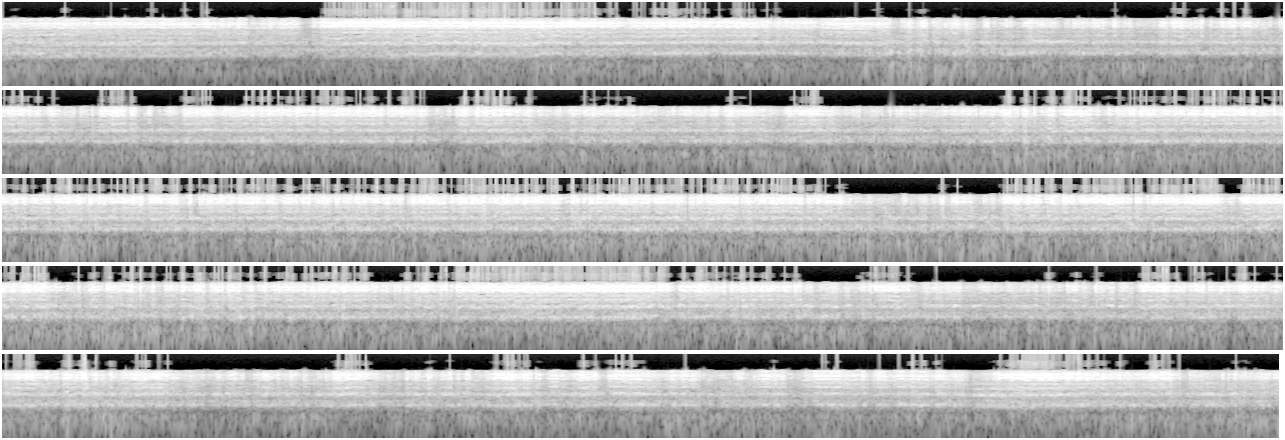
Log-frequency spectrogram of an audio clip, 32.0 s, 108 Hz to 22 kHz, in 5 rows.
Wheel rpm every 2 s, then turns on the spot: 200, 210, 220, 230, 230, 230, 230, 230, 230, 230, 230, 230, 230, 230, 230, 230.
none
